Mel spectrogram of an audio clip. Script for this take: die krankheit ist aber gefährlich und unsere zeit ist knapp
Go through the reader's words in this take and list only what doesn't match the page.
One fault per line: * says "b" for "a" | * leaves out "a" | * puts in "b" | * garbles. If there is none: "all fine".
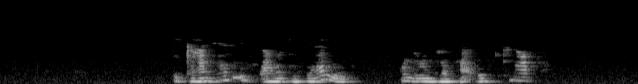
all fine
